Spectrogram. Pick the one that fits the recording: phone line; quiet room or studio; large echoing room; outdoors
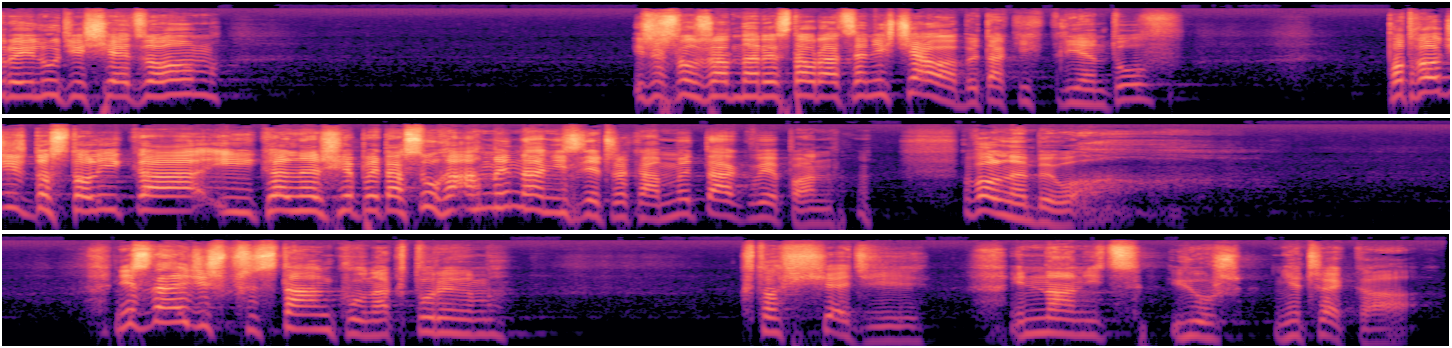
large echoing room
